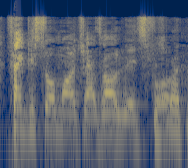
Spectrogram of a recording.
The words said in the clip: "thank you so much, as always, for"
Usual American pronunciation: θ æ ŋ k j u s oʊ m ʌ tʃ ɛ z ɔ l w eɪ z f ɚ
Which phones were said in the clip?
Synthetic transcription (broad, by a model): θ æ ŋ k j u s oʊ m ʌ tʃ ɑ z ɔ l w eɪ z f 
